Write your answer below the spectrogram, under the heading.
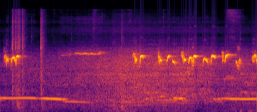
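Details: Robin singing in full voice as a master recording to set off other robins: short warbled bursts at the start, a long thin whistle, then a lively string of rapid slurred phrases, with a lower steady whistled tone underneath and a few clicks.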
